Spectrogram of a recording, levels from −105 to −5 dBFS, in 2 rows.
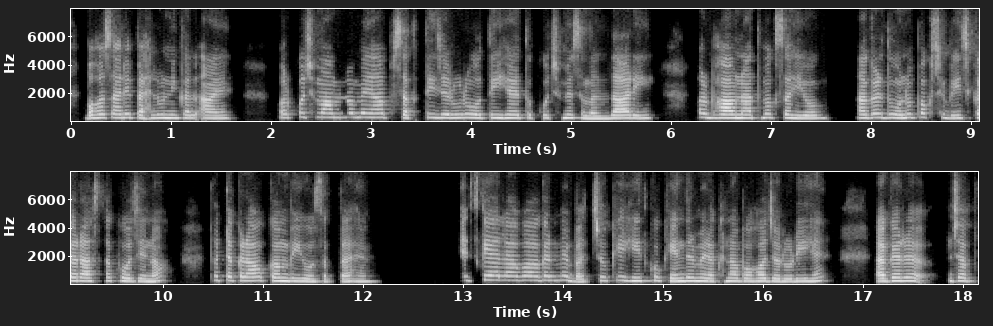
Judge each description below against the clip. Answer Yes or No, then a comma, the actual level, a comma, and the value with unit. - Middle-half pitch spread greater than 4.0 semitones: No, average, 2.8 semitones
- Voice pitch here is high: Yes, high, 245 Hz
